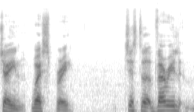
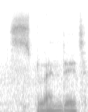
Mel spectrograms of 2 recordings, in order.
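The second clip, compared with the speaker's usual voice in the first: soft aside; 8 semitones lower, 16 dB quieter than usual. Real, not acted. Soft aside between greetings.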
